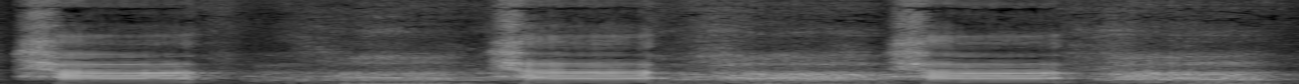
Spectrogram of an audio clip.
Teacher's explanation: Ini di tenggorokan bagian tengah. Ya, dia memiliki sifat yang khas yaitu hams. Sifat desis.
